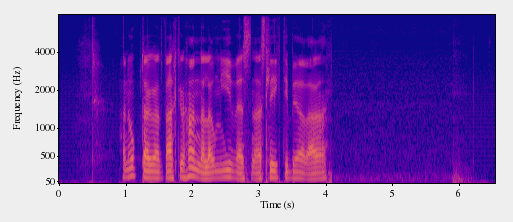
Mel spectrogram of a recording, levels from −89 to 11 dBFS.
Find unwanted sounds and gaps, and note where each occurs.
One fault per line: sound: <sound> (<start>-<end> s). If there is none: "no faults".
no faults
